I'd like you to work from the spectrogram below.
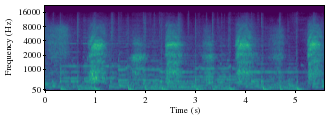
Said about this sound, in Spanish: conecta con esa respiración, una respiración de fuego que ayude a calentar el cuerpo por dentro, aumente la temperatura interna, lleve más sangre a los músculos y diga: algo está pasando aquí y voy a enfrentarme a ello. Inhala, exhala.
